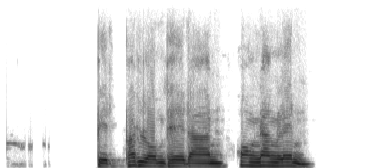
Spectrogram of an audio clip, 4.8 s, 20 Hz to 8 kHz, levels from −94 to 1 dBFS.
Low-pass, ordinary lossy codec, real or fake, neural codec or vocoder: 7.2 kHz; Opus, 24 kbps; real; none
